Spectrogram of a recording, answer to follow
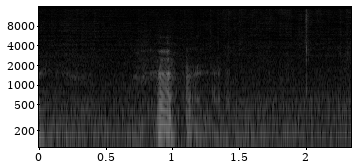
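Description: A brief vocal sound from a person, a short sliding utterance about a second in, over quiet background.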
